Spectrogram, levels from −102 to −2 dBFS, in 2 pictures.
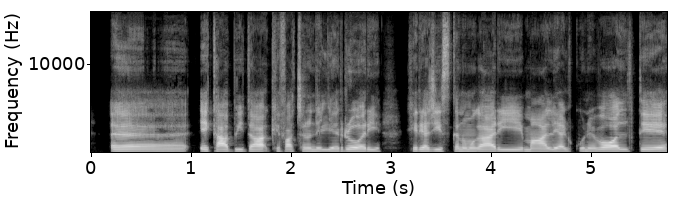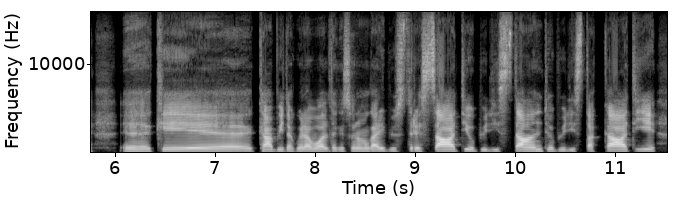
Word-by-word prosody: ehm, 175 -3 0
e 195 - +2
capita 180 0 +3
che 180 - -10
facciano 175 0 -2
degli 175 0 -5
errori, 180 -1 0 0.2
che 180 - -6
reagiscano 180 -1 -1
magari 175 -1 +2
male 175 +1 +1
alcune 170 0 -4
volte, 190 0 +2 0.2
ehm, 180 -1 -3
che 175 -2 0
capita 180 0 -1
quella 175 0 -1
volta 175 +1 -2
che 180 - -11
sono 175 0 -5
magari 175 0 -2
più 170 0 -15
stressati, 185 +2 +3
o 180 - -5
più 170 0 -13
distanti 185 +3 +1
o 185 - -7
più 170 -1 -13
distaccati, 185 +3 +1
175 Hz, 150 wpm, -24 LUFS, 170-180 Hz, 0.2 s, capita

